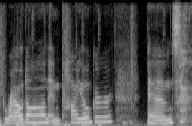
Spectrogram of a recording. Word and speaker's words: Groudon: really weird um i grew up saying like grudon and kyogre and then i found out later it's pronounced like groudon and kyogre and it's just all been a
